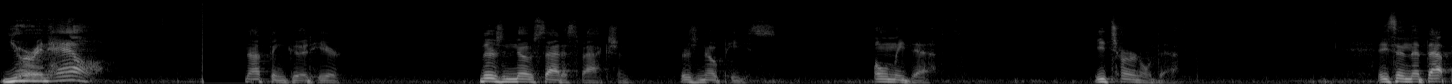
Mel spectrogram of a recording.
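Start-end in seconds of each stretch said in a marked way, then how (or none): 0.0-1.0 slow, drawn-out beast taunt; a monster slowly relishing the verdict; gloating hell beast. Retold or imitated. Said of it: "laughed even louder and said". 2.4-12.0 low, soft, menacing beast voice; a demon's slow, grave sentence with long pauses; hell beast. Retold or imitated. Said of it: "the beast laughed even louder and said".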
